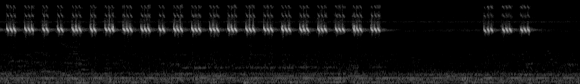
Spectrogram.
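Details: Cricket chirping: a fast run of high, sharp, evenly spaced pulses for about four seconds, then a second of quiet before a short burst of three or four more pulses.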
